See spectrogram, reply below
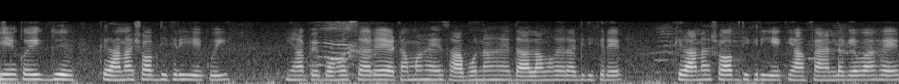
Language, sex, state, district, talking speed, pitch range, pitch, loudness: Hindi, female, Bihar, West Champaran, 215 wpm, 210-220 Hz, 215 Hz, -17 LUFS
